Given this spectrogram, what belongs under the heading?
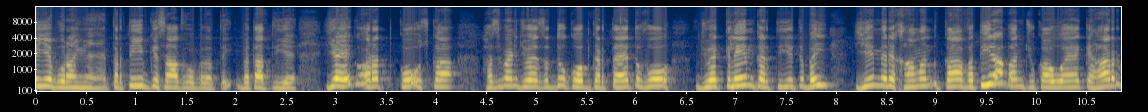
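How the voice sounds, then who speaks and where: High-pitched yet darkish in tone, this woman with a Pakistani accent lectures on law in an explanatory, didactic way. English terms are mixed in, and she often checks that her listeners are keeping up.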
